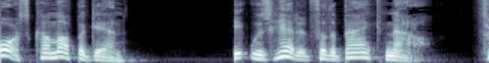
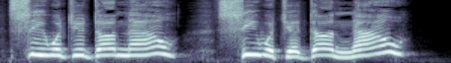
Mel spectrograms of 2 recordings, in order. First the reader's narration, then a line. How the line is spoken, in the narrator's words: yelling at ants behind me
